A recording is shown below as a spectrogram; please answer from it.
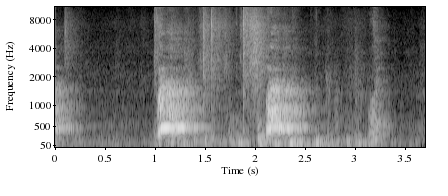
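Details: A scared female redbone coonhound, frightened by her owner, calls for her big American Doberman brother to defend her. Two loud, harsh barks about one second apart, each with a short tonal core, then a faint trailing yelp in a quiet room.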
